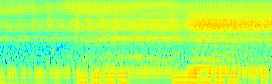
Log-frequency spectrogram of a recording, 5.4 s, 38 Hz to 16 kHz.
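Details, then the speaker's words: 1940 Chevrolet Coupe gasser idling after the cable torque strap at the motor mount was moved off the frame; steady low idle, even pulse, rattle gone, only light valve train chatter: normal idle. "Right now, it looks like that torque cable was hitting the frame cuz I moved it. Now we can't hear the problem. All I hear is valve train now."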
